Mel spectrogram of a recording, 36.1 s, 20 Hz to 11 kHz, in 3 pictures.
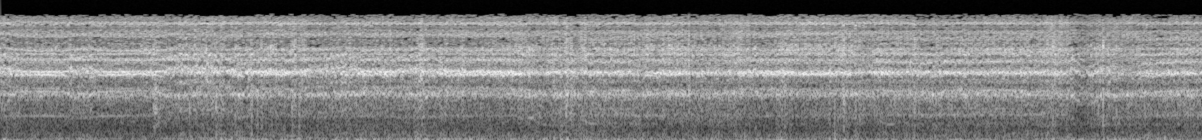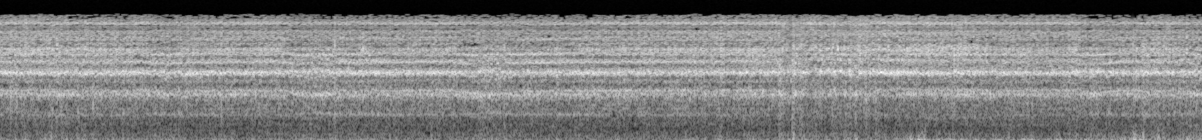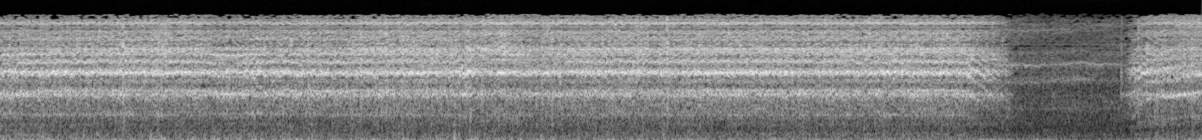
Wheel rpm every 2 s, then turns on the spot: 160, 160, 160, 160, 160, 150, 160, 160, 160, 160, 160, 160, 160, 160, 160, 160, 150, 40.
none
